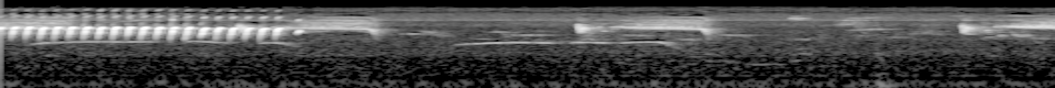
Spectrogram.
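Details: Canary in 'air mancuran' style, a tutor song for other songbirds: a fast ringing trill of about a dozen even pulses, then slurred whistles and short bright high phrases.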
